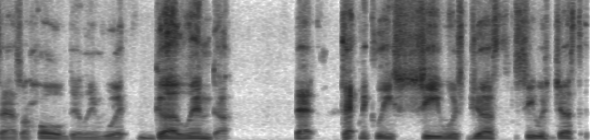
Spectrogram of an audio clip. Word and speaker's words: Galinda: So instead of calling herself Glinda, she calls herself Galinda.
